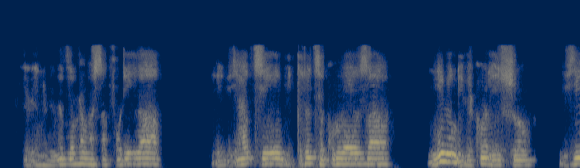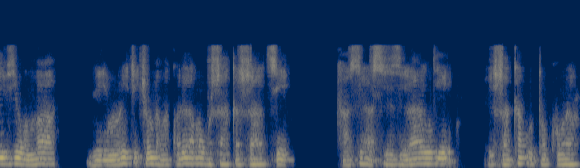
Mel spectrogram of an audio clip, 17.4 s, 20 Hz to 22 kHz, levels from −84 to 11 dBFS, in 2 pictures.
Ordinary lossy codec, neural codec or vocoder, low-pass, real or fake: AAC, 32 kbps; codec, 16 kHz, 2 kbps, FreqCodec, smaller model; 7.2 kHz; fake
